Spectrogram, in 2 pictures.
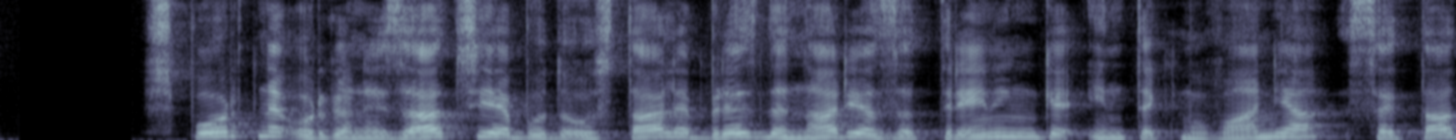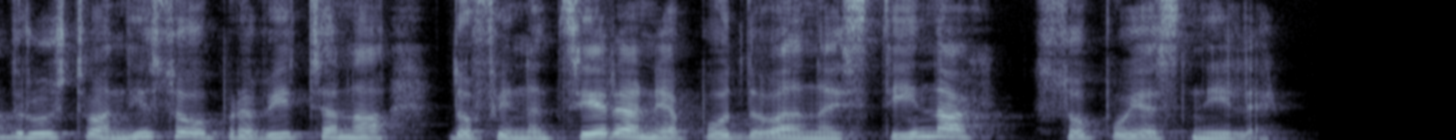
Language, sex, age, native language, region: Slovenian, female, 60+, Slovenian, Drava region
